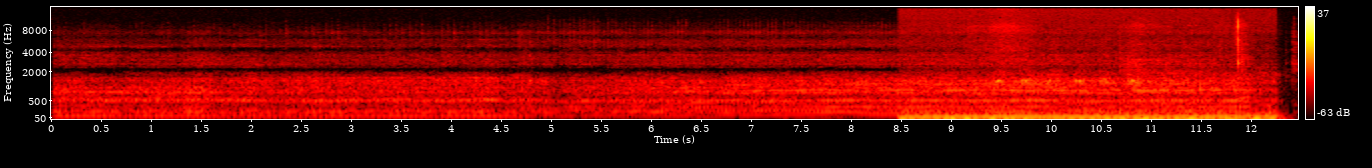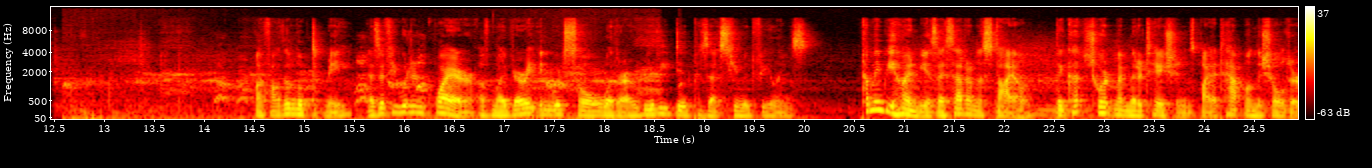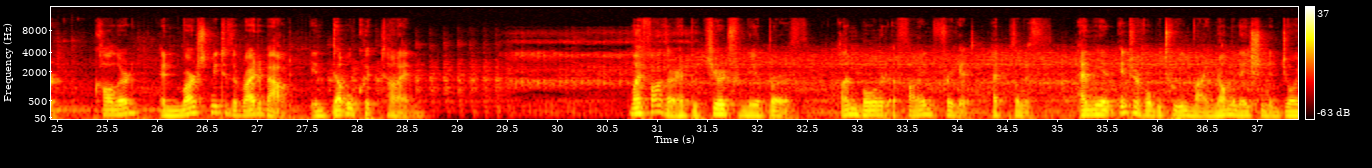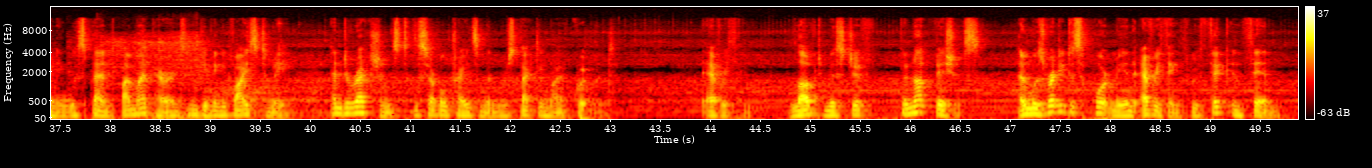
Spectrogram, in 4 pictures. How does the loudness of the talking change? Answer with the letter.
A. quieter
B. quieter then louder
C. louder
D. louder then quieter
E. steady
E.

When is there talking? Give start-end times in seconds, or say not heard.
14.5-28.6, 30.7-43.0, 43.9-49.7.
